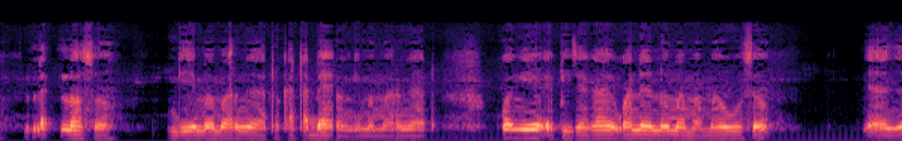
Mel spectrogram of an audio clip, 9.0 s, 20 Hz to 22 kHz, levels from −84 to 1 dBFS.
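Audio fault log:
Throughout: low-delay AAC compression. The speech sounds rough and grainy, with noise filling the gaps between harmonics and a thin, synthetic top band. This is likely AAC-ELD. Its short frames resolve pitch poorly, and the damage fits a bitrate around 32 kbps.
3.25 to 3.35 s and 5.65 to 5.75 s: AAC frame loss with concealment. Each gap is a brief smeared, noisy patch, not a dropout. The decoder rebuilt the missing audio from the last good spectrum. Each gap points to about three lost frames, some 60 ms.
4.12 s to the end, at 9.02 s: video or display buzz. A 50 Hz buzz with hash above it sits about 35 dB below the sound. A 15.6 kHz tone rides with it. A screen or video cable is coupling its field and line rates into the audio.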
